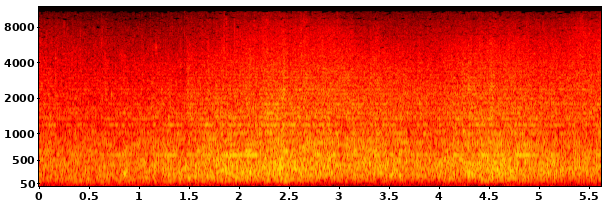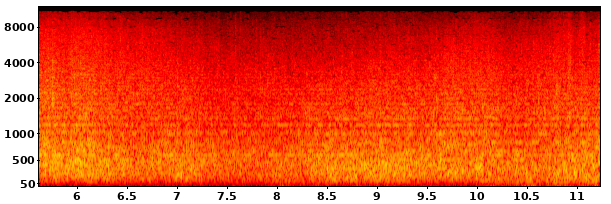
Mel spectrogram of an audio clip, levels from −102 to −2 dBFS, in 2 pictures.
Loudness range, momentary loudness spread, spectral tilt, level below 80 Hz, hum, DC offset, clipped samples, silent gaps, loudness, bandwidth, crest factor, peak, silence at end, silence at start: 4 LU; 7 LU; -4 dB/octave; -68 dBFS; none; under 0.1%; under 0.1%; none; -35 LUFS; 11.5 kHz; 16 dB; -18 dBFS; 0 s; 0 s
